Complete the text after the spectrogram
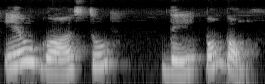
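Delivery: slow, lifted "Eu gosto" then falling "bombom"; slow model sentence, "bombom" falling to a stop; statement example. Shown as a demonstration. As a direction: read it as a clear statement ending with a full stop. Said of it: "Por exemplo".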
